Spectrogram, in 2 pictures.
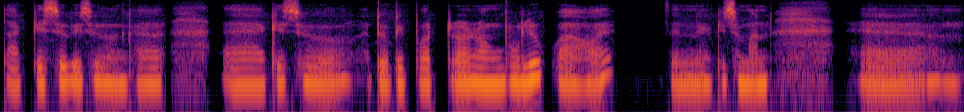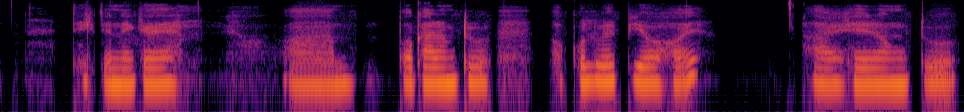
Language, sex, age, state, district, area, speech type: Assamese, female, 18-30, Assam, Lakhimpur, rural, spontaneous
